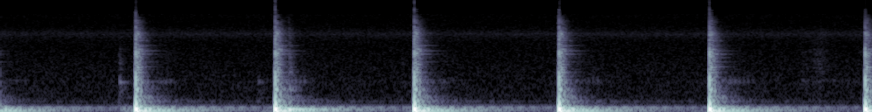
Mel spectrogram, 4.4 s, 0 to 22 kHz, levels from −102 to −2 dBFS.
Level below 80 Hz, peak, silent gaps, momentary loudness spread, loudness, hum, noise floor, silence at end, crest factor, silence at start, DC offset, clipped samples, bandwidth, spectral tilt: -24 dBFS; 0 dBFS; none; 20 LU; -19 LUFS; none; -49 dBFS; 0 s; 18 dB; 0 s; under 0.1%; 0.3%; 8 kHz; -8.5 dB/octave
